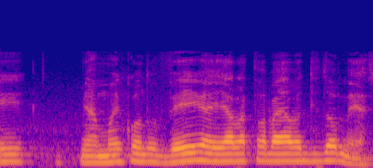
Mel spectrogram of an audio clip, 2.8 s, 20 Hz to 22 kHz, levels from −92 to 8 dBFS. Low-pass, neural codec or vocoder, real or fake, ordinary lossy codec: 7.2 kHz; none; real; none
